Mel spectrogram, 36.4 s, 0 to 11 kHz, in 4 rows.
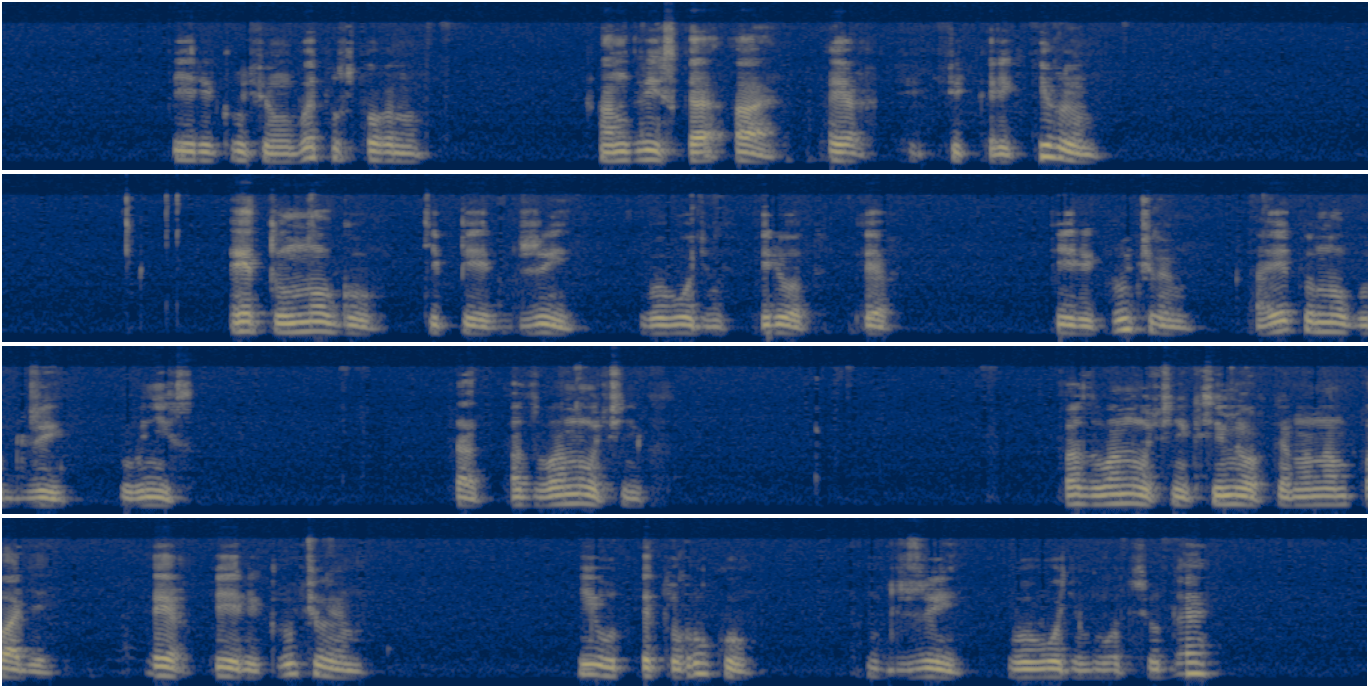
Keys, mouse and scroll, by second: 4.4 a, 5.3 r, 7.6 middle click, 10.4 click, 11.2 middle click, 12.6 g, 14.7 r, 17.6 click, 18.6 g, 22.1 click, 23.6 shift+middle click, 24.0 middle click, 26.5 KP_7, 28.0 r, 30.6 scroll up 2, 31.9 click, 33.1 g, 35.3 middle click.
